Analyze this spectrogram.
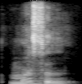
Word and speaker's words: muscle: سی توری سایلنټ دی که چیرې د اس څخه وروسته راشي. مثلا scissors، muscle. ګوره د اس څخه وروسته سی راغلی دی نو سی نه تلفظ کېږي چې مسکل وایه یا مثلا نور. مسل سی سایلنټ دی.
